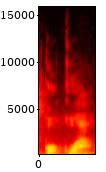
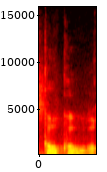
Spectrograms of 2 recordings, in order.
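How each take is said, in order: First: The second syllable sounds like 'kwa'. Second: The second syllable sounds like 'ko'. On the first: The speaker calls it wrong. "nung hindi pa natin alam yung tamang pronunciation ng Coco" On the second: The speaker calls it right. "I will pronounce it as Coco"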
